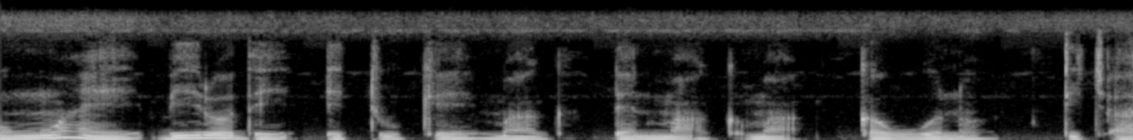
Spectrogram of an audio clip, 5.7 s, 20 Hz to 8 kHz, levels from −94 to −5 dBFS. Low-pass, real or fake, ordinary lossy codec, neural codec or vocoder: 7.2 kHz; real; Opus, 64 kbps; none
